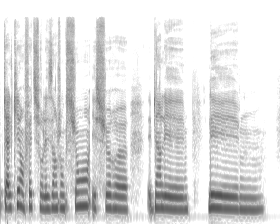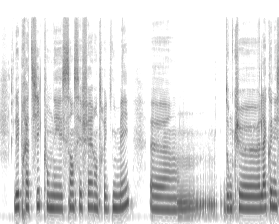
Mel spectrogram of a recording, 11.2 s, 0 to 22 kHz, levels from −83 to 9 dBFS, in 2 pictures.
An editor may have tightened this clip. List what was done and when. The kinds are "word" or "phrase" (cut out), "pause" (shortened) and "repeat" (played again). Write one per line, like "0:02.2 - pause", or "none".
none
